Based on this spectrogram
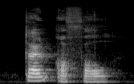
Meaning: garden waste
- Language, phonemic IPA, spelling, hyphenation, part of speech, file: Dutch, /ˈtœy̯n.ɑˌfɑl/, tuinafval, tuin‧af‧val, noun, Nl-tuinafval.ogg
